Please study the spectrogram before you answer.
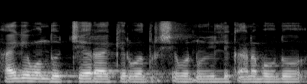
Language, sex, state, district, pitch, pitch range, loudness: Kannada, male, Karnataka, Koppal, 125 Hz, 125-135 Hz, -17 LUFS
